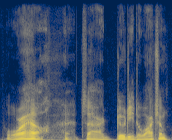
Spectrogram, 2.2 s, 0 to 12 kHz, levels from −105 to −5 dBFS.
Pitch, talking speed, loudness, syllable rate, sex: 95 Hz, 195 wpm, -19 LUFS, 4.6 syllables/s, male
